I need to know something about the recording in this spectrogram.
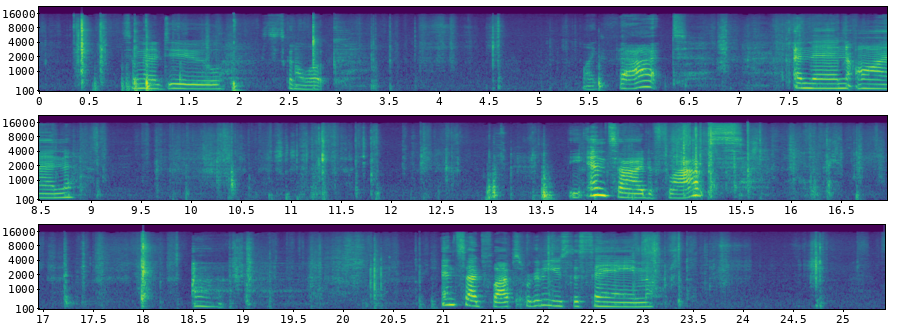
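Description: Stiff card paper rustles and taps softly as it is handled.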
